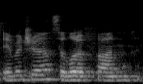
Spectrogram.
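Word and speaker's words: Imgur: three years some people think it's called like I'm Girl M gir but it's pronounced imager so a lot of fun anecdotes from working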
